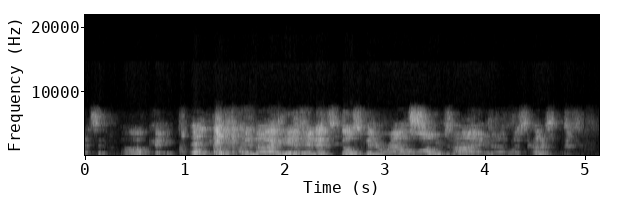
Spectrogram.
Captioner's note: laugh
